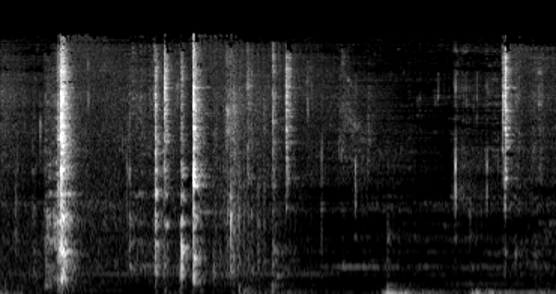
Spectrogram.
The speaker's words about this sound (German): ich nehme mir jetzt noch mal einen Topf dazu.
